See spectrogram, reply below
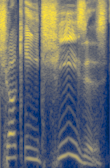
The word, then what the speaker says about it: Chuck E. Cheese's: Dad, it's Chuck E. Cheese's.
